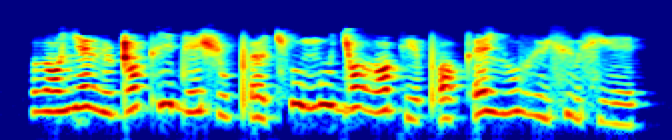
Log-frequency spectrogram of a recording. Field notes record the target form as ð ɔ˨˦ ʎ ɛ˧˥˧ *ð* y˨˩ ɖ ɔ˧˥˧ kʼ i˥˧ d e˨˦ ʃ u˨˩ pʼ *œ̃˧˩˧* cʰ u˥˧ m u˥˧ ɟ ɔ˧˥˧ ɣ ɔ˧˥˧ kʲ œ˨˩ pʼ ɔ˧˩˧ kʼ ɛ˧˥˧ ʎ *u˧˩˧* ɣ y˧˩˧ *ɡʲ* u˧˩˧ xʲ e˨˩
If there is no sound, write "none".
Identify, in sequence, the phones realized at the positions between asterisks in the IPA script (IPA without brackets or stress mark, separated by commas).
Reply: ð, œ˧˩˧, u˧˥˧, xʲ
